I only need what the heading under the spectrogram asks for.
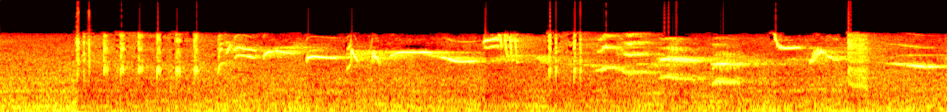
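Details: Pied bushchat in nonstop training song with many borrowed notes. A rapid series of about eight ticking chips leads into a dense medley of whistled slides and chatter.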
